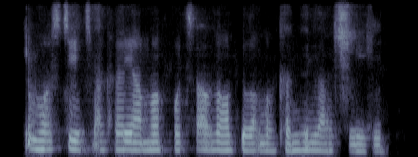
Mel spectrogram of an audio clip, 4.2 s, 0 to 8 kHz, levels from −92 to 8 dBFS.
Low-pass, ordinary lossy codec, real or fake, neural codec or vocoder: 7.2 kHz; Opus, 24 kbps; fake; codec, 16 kHz in and 24 kHz out, 0.6 kbps, FireRedTTS-2 codec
